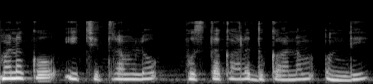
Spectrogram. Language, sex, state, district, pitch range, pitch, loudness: Telugu, female, Telangana, Hyderabad, 220-255 Hz, 245 Hz, -17 LUFS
